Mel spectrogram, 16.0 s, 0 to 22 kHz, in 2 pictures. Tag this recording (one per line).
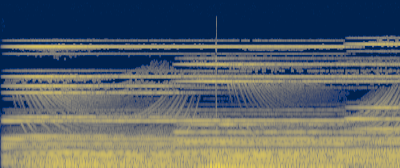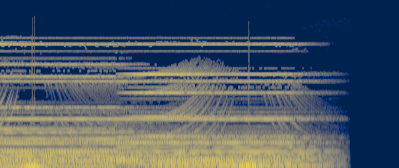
Alien-Frequencies
FM-Synthesis
FM-Synthesizer
FM-Synth-VST
FM-Synth-VST3
Four-Operator-FM
Frequency-Modulation-Synthesizer
Spherator-FM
